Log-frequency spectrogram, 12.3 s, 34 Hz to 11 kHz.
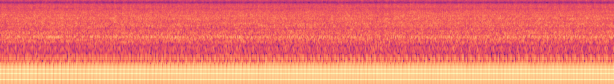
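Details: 2005 Cummins diesel build, first start after rebuild: steady, even low diesel rumble with a smooth regular beat, no knocks or misses; healthy idle, good fuel pressure, check engine light (owner suspects MAP sensor).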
